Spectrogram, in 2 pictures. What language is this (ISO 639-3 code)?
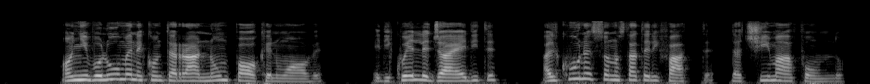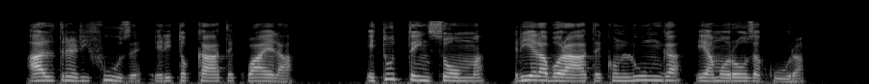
ita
